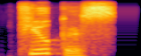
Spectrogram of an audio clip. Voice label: "fucus", Indian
